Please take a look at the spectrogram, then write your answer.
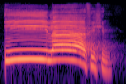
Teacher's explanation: Сыля сугра, удлинение в размере двух огласовок.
